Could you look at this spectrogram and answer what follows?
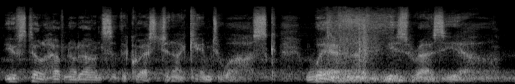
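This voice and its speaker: An actor playing a proud, imperious vampire lord in a video game, with a gravelly voice and a haughty, theatrical, commanding manner. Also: male voice, fairly low pitch, big pitch swings, measured pace, heavy background noise. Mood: impatient, imperious. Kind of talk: dramatic video game acting.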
